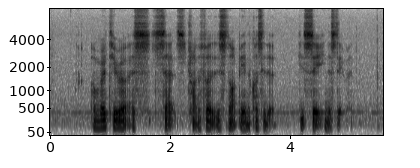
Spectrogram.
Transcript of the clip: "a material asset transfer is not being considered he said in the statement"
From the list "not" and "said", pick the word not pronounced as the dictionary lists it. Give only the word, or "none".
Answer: said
